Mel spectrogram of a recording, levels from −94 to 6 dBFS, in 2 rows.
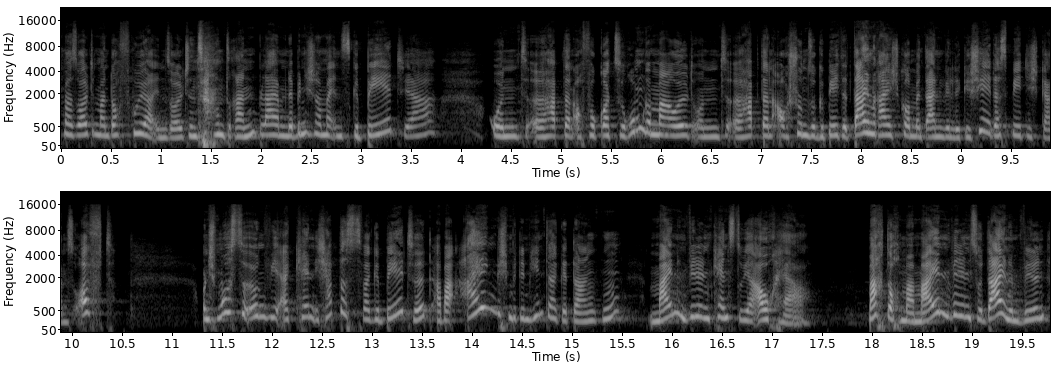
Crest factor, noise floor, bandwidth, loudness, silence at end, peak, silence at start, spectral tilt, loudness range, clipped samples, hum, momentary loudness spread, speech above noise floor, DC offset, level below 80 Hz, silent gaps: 22 dB; -76 dBFS; 16 kHz; -38 LUFS; 0 s; -16 dBFS; 0 s; -3 dB/octave; 4 LU; under 0.1%; none; 9 LU; 38 dB; under 0.1%; -66 dBFS; none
